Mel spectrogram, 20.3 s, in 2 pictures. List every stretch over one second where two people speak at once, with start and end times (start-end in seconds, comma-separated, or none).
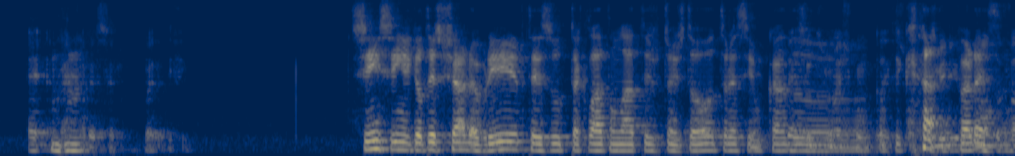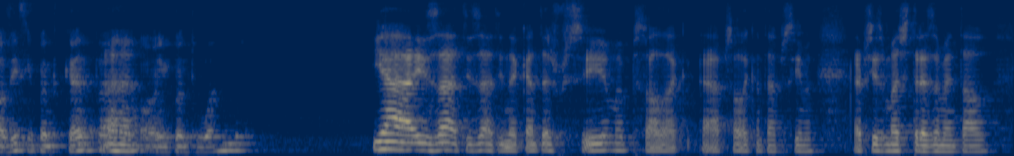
7.8-10.2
